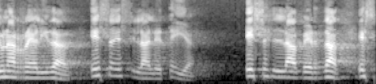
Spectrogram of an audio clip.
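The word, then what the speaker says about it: ἀλήθεια: Y la palabra verdad aquí en el griego es la palabra aletheia, o pronunciado más correctamente, aletheia.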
